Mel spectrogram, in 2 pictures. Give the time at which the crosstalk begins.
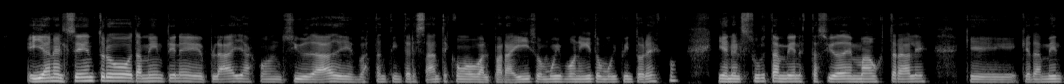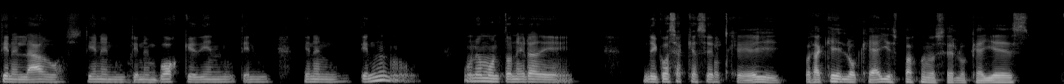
none

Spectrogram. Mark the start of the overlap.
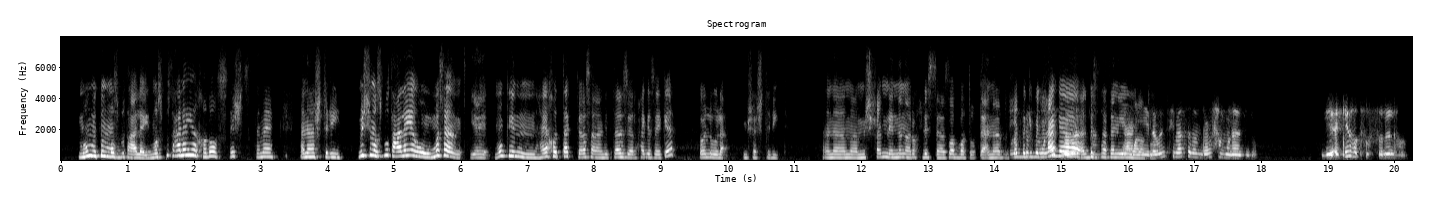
14 s

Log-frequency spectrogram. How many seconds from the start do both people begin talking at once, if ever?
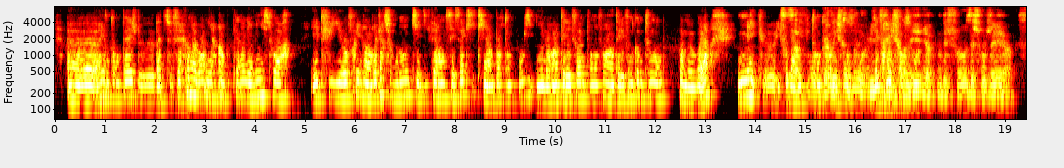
15 s

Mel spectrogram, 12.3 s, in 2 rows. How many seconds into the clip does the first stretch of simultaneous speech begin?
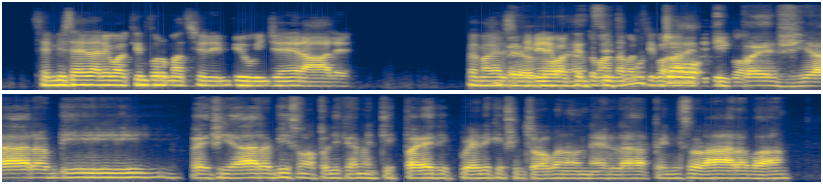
4 s

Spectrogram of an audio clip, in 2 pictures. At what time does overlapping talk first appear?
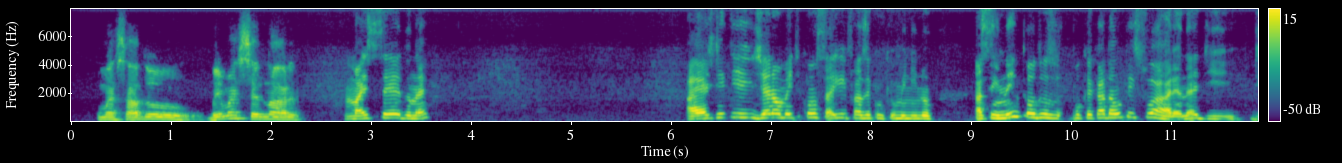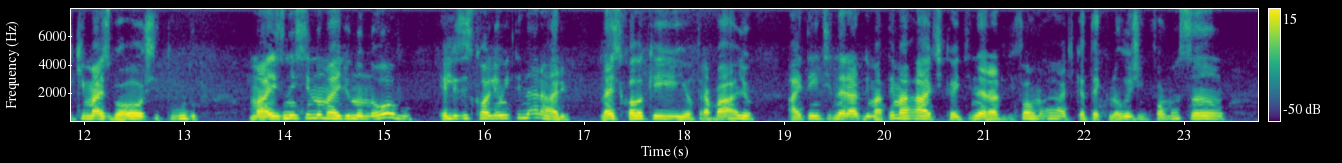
none

